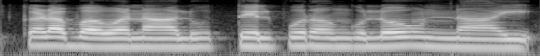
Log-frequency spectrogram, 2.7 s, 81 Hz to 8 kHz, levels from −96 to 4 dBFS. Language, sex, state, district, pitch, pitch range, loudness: Telugu, female, Telangana, Hyderabad, 180 Hz, 175-185 Hz, -15 LUFS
